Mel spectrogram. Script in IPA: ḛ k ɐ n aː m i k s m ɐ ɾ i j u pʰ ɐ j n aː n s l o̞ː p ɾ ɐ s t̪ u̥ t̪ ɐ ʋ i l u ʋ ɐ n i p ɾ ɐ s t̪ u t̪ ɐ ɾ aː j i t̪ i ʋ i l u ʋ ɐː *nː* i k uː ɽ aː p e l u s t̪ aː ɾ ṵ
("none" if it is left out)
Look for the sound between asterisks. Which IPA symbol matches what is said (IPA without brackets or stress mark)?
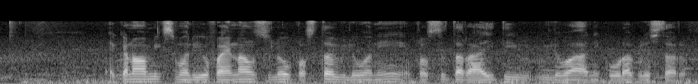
n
